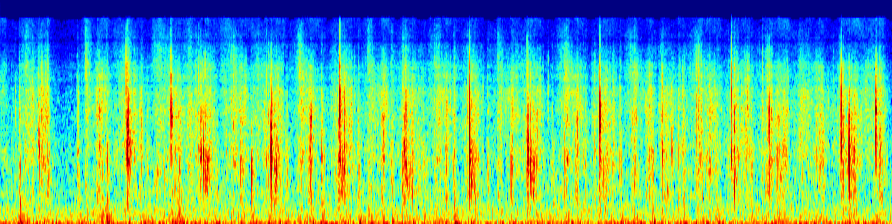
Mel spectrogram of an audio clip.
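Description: Fingers scratch and rub worn camouflage cargo pants made of woven cotton fabric at the hip and pocket. The result is a quiet, steady stream of short, dry scratches with bright, crisp texture over a low background rumble.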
